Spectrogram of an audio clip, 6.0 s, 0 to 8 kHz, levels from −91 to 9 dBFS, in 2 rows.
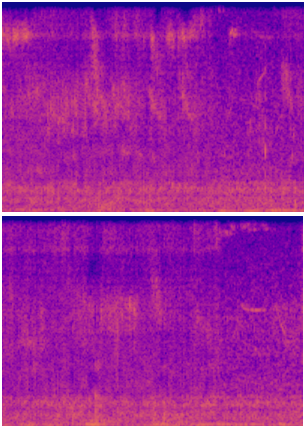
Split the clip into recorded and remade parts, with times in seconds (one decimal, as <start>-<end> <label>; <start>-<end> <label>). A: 0.0-2.1 remade; 2.1-2.8 recorded; 2.8-5.2 remade; 5.2-6.0 recorded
